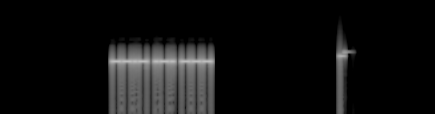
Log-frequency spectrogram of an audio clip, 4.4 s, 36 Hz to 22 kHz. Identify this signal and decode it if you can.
Morse code, heard as a keyed tone, about 44 wpm, 700 Hz. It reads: QRO
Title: Q-Codes 45wpm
